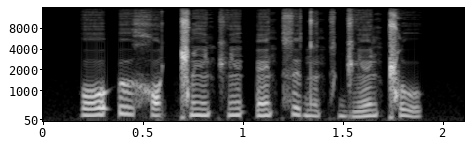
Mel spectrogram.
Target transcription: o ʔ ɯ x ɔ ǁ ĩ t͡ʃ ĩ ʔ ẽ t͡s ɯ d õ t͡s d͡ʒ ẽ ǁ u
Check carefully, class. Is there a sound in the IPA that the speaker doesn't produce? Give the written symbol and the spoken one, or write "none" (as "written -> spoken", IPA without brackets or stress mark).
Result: none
